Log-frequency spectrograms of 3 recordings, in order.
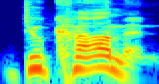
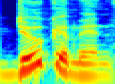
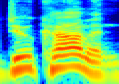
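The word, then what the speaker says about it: Ducommun: to michael last episode for saying rick ducamon me and eric have been saying rick dukeman for like what 41 years of our life rick the man's name is pronounced rick do comment but i gotta take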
